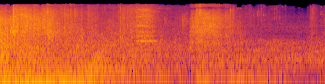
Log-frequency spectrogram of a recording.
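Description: Debris clatters and scatters across a hard floor.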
